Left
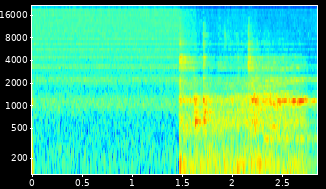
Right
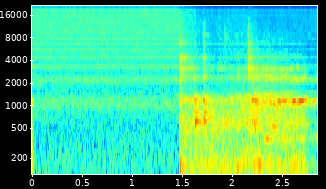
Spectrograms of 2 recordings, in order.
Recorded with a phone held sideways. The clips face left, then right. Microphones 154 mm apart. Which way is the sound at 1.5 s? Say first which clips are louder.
Right 1 dB; 10° right (ahead or behind).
